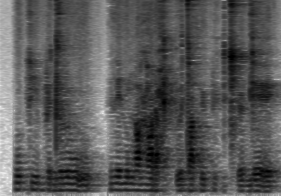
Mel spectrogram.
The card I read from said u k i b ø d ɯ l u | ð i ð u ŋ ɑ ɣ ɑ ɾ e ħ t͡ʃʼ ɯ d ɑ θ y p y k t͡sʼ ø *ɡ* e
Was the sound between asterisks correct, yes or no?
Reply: yes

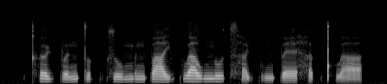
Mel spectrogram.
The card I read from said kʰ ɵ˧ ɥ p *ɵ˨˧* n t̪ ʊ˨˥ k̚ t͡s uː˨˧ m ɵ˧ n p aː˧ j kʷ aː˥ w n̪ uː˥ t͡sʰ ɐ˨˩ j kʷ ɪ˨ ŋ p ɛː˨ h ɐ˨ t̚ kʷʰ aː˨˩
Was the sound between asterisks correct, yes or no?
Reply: no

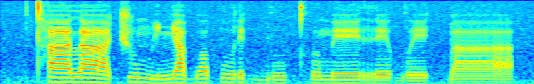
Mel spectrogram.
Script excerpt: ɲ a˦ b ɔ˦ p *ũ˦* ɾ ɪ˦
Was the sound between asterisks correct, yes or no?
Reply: no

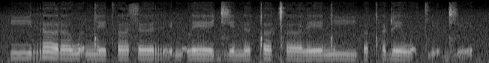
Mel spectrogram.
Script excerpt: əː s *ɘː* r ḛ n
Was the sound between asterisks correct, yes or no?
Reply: yes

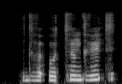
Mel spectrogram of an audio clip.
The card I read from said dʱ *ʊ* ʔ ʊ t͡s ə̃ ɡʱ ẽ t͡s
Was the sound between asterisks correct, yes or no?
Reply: no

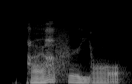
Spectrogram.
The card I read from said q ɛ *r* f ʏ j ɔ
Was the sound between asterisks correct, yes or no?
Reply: no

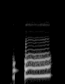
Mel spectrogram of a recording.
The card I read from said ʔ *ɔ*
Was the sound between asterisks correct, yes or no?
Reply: yes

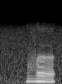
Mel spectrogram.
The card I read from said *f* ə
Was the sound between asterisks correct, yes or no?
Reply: no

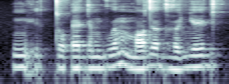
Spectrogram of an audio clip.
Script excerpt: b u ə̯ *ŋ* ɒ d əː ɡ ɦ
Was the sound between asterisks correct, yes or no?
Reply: no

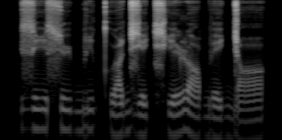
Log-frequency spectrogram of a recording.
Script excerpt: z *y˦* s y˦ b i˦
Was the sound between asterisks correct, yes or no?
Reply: no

